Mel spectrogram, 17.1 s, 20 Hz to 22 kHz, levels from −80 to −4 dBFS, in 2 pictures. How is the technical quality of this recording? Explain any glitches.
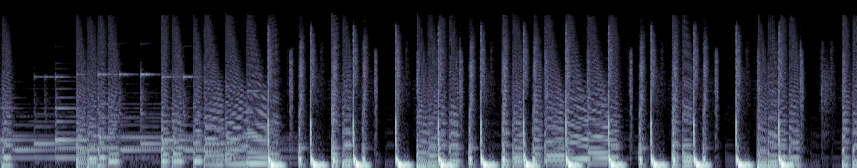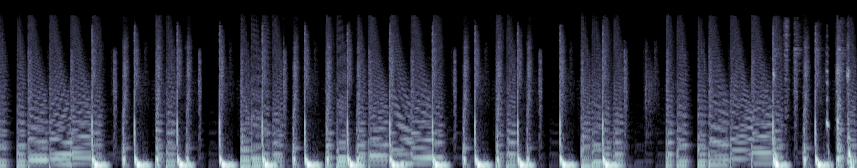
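One glitch stands out. A loud pop at 5.24 to 5.27 s: a sudden voltage pulse, likely from a plug, switch, static discharge or driver hiccup, is added to the signal and shaped by the circuitry after it. It comes through as a single sharp pop, roughly 10 dB above the surrounding sound, which carries on underneath.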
